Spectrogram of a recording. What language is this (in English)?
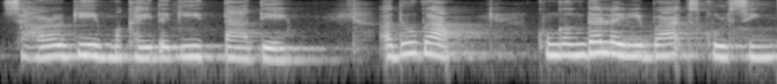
Manipuri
